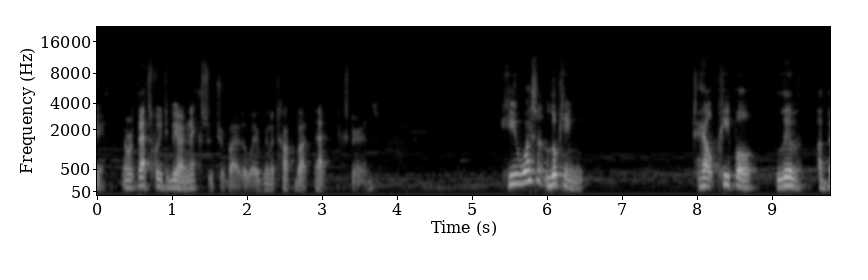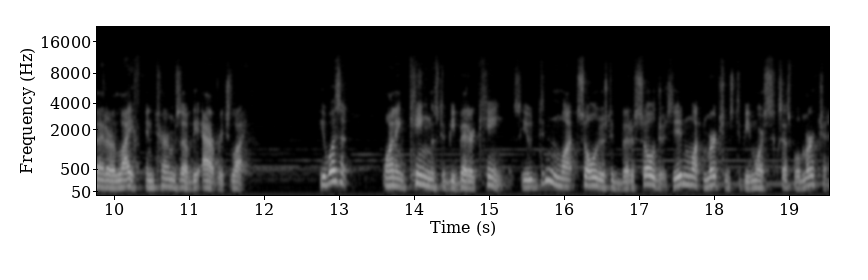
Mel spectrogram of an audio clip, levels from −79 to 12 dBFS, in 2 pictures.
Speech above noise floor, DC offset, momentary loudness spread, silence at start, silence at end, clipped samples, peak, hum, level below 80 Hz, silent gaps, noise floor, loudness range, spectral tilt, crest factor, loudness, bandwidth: 35 dB; under 0.1%; 14 LU; 0 s; 0 s; under 0.1%; -6 dBFS; none; -74 dBFS; none; -61 dBFS; 8 LU; -6 dB/octave; 22 dB; -26 LUFS; 11.5 kHz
